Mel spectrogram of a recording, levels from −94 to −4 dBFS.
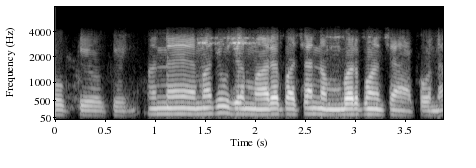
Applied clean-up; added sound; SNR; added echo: none; none; none; none.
